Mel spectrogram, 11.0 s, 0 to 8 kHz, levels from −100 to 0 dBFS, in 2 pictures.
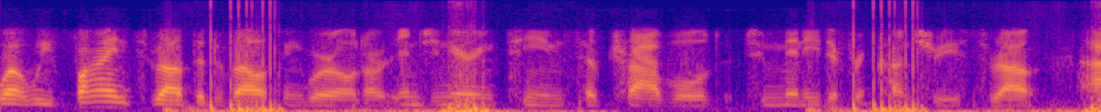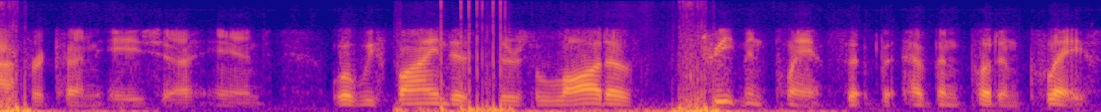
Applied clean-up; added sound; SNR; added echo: none; Zipper (clothing); -1 dB; none.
